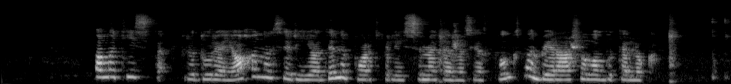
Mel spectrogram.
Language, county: Lithuanian, Klaipėda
